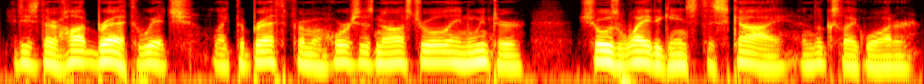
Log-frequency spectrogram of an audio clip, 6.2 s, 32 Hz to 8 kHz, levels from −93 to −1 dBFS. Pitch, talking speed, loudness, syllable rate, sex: 120 Hz, 235 wpm, -18 LUFS, 5.4 syllables/s, male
